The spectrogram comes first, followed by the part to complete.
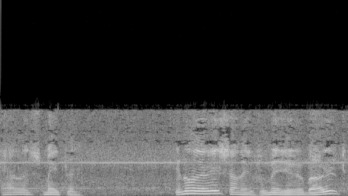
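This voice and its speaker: A weary, grieving husband, hesitant and vague, in a slightly high male voice. It is an old radio play, muffled and noisy. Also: animated, moderate pace, gravelly, warm tone. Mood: vague, groping. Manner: hesitant, groping for words. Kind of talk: radio drama acting.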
